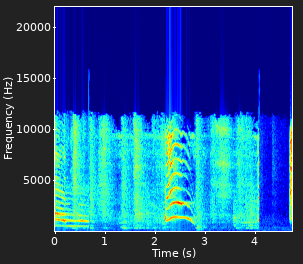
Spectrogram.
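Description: A domestic cat gives several harmonic meows, one rising then falling sharply.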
